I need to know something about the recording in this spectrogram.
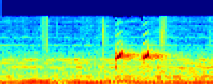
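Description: Background music with a steady low drone. A little past halfway come two quick rising chirps about a quarter-second apart: the SUV's remote alarm chirping as it is unlocked.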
